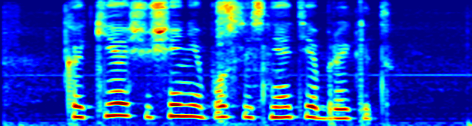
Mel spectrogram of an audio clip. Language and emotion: Russian, neutral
